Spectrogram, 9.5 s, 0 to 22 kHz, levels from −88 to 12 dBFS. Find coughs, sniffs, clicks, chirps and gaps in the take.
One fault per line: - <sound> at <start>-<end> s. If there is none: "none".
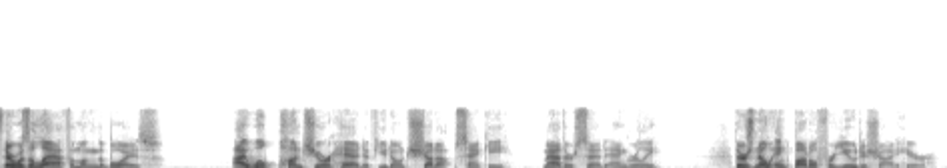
none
